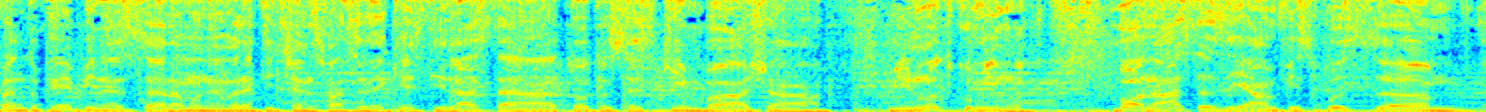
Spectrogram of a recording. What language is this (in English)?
Romanian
